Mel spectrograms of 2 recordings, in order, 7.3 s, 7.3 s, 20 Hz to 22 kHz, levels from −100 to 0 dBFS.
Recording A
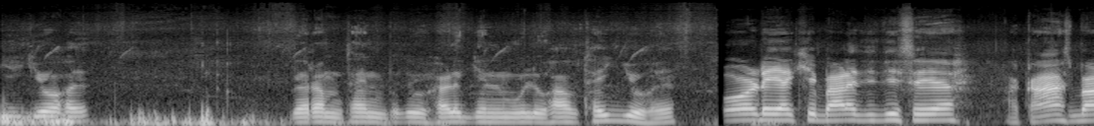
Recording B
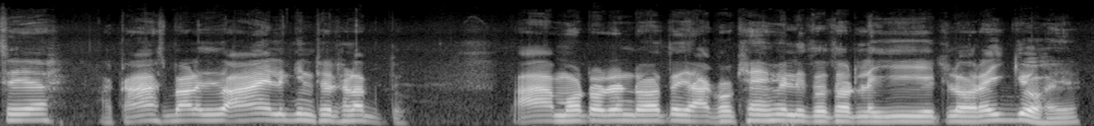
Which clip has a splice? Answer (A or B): A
